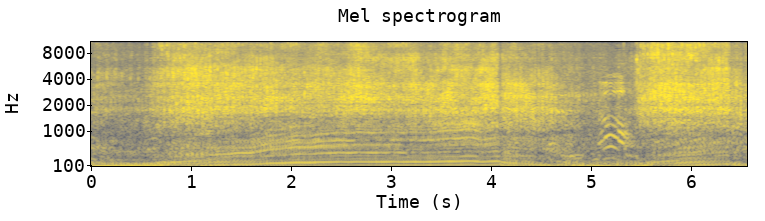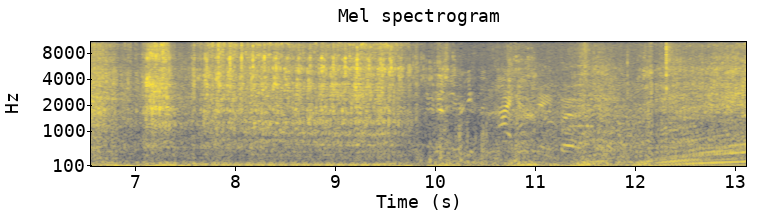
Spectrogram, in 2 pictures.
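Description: A truck engine roars and revs up and down loudly.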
